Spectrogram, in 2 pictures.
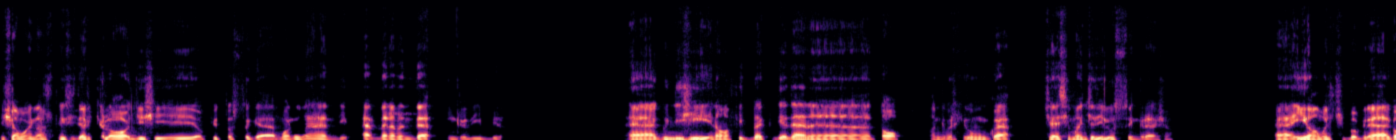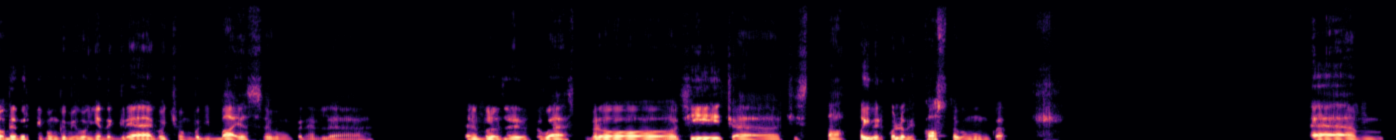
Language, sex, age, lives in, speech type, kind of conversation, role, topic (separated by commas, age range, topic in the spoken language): Italian, male, 30-34, Italy, conversation, unstructured, none, Come scegli la destinazione per una nuova avventura?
